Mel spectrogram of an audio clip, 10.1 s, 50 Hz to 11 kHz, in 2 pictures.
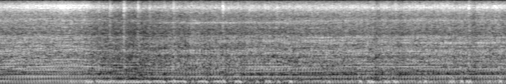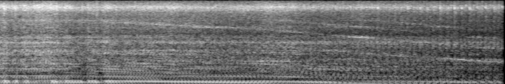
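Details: Honda PC800 motorcycle misfiring above 2600 rpm: revs climb with uneven, stumbling beat and brief dropouts; owner suspects faulty pulse generators, not confirmed.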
